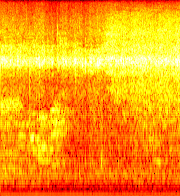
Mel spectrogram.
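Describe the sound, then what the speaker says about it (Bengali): Singh fish frying in hot oil, a steady close sizzle and hiss throughout with a faint voice in the background. "ওই তেলের মধ্যে শিং মাছগুলো ভাজে নিলাম"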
